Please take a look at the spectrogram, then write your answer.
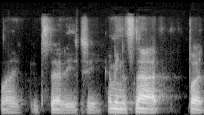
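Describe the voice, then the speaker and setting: The voice carries a Spanish accent and a dark, mellow tone. It moves at a moderate pace in a monotone, flat intonation. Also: man. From Mexico. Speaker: artist, podcast guest. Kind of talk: casual chat.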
